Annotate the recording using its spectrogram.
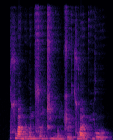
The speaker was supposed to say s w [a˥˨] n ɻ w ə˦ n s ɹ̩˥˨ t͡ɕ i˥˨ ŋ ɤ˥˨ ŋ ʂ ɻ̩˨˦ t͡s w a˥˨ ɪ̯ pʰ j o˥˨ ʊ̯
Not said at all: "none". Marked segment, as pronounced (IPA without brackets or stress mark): a˥˨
